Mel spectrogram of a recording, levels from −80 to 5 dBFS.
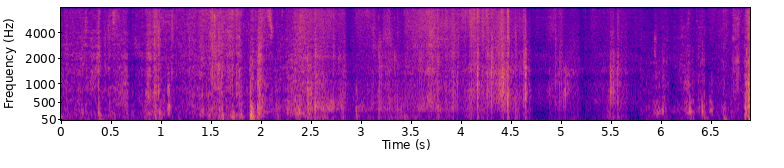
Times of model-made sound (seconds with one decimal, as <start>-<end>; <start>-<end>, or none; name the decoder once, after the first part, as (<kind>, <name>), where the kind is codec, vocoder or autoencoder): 2.5-5.8 (codec, ZipCodec)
